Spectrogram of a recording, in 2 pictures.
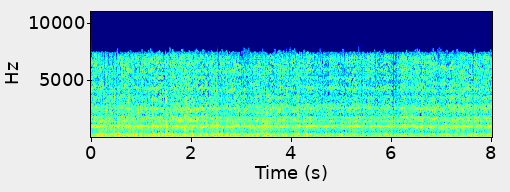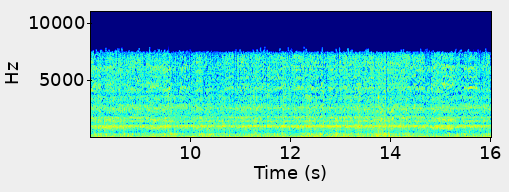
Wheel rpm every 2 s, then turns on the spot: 230, 220, 230, 230, 220, 230, 230, 230.
none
